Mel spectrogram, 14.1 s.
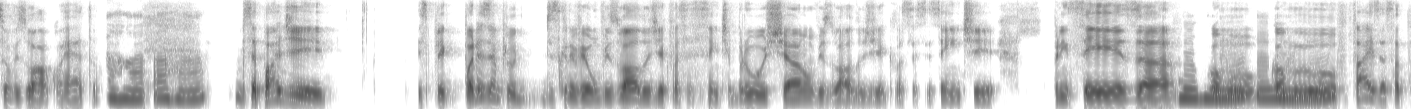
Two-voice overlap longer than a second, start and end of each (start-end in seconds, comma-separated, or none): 11.8-13.3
